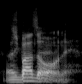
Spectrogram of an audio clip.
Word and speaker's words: Spadone: And you got to pronounce all the vowels. Yeah, exactly. Spadone.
